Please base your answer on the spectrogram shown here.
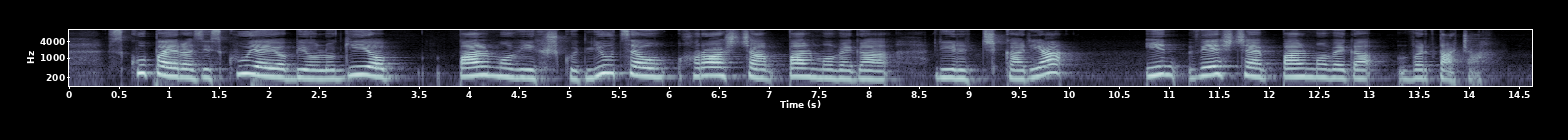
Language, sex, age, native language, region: Slovenian, female, 30-49, Slovenian, Savinja region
